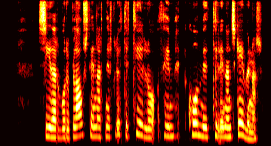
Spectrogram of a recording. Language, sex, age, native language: Icelandic, female, 50-59, Icelandic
